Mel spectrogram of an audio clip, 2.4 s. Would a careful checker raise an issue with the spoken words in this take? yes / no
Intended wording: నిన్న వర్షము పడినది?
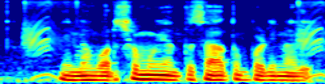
yes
